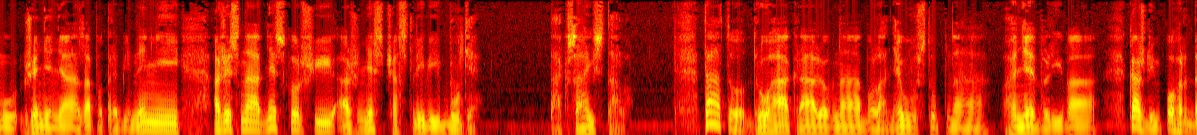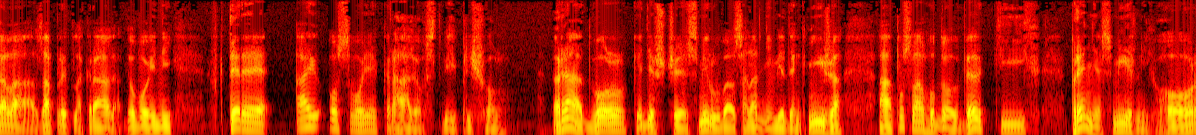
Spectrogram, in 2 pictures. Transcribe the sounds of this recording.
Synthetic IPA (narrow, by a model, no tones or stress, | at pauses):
muʒɛɲɛɲɪazapɔt̪ɾɛbiɲɛɲiːaʒɛsnaːd̪ɲɛskɔɾʃiːaʒɲɛst͡ʃast̪liʋiːbuɟɛ̰ | t̪a̰ksaist̪a̰lɔ | t̪aːt̪ɔ̰d̪ɾuɦaːkɾaːʎɔʊnaːbɔla̰ɲɛuːst̪upnaː | ɦɲɛʋliʋaː | kaʒd̪iːmpɔɦr̩d̪alaa̰zaplɛt̪la̰kɾaːʎa̰d̪ɔʋɔjni | fkt̪ɛɾɛː | ajɔsʋɔjɛkɾa̰ːʎɔʊst̪ʋipɾiʃɔ̰l | ɾaːd̪bɔlkɛɟɛʃt͡ʃɛsmiluʋalsanad̪ɲimjɛd̪ɛnkɲiːʒaapɔslalɦɔd̪ɔʋɛʎkʰiːx | pɾɛɲɛsmiːɾnḭɣɦɔɾ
